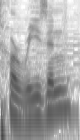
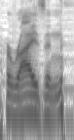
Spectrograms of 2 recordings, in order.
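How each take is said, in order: First: Horizon is said the way the Brazilian presenters said it. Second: Horizon is said with an American pronunciation. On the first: The speaker calls it wrong. "three Brazilian presenters in a row pronouncing horizon as" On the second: The speaker calls it right. "until the fourth speaker American. So the"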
